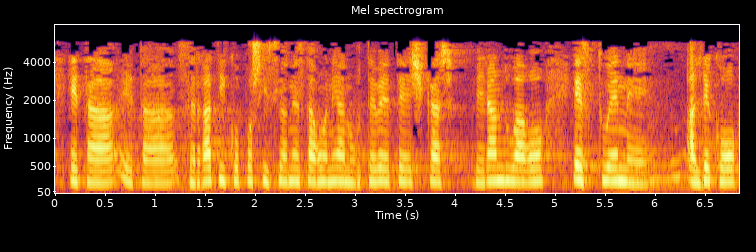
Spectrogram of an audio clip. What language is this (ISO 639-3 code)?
eus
